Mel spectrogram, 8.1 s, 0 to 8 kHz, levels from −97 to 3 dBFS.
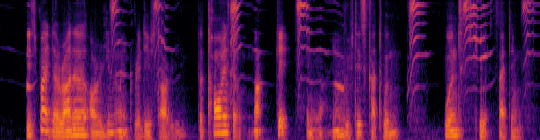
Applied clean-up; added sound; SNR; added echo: neural mask model RNNoise.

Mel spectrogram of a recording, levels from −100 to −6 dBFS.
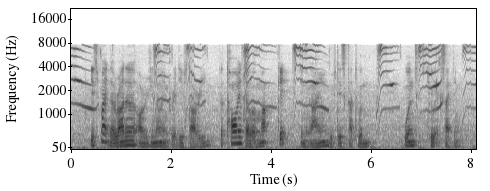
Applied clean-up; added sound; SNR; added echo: none; Meow; 8 dB; none.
